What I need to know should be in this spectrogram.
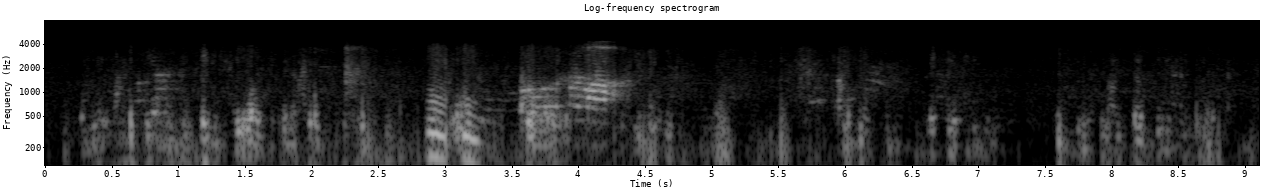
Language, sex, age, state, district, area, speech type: Manipuri, male, 45-60, Manipur, Imphal East, rural, conversation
